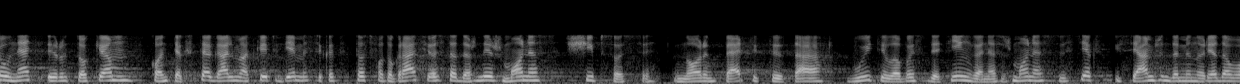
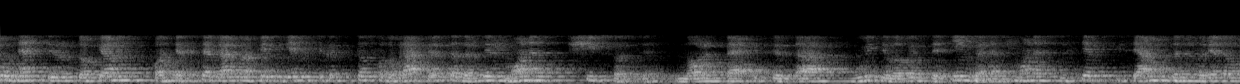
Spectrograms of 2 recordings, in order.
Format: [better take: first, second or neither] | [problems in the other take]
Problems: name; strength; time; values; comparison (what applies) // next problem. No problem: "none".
first | room echo; dies away in 1.2 s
